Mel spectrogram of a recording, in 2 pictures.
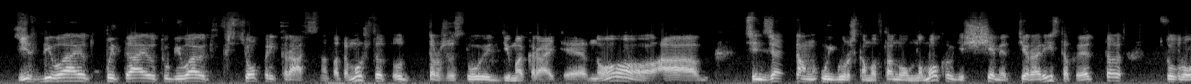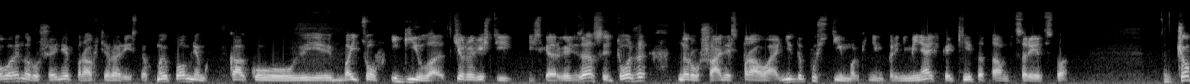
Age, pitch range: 50-69, 105-140 Hz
